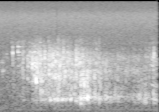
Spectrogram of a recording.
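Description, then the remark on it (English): Water pours steadily for about a second and a half, a continuous splashing trickle with no voices over it. “Water. Water?”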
